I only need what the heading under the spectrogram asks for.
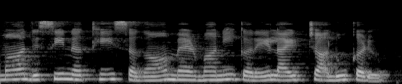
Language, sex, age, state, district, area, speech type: Sindhi, female, 45-60, Maharashtra, Thane, urban, read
